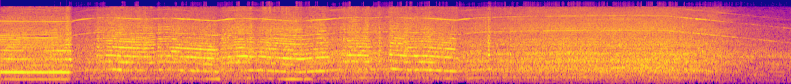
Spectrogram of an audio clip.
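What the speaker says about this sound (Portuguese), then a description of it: "Essa é uma tupiazinha DeWalt." A DeWalt trim router cuts a freijó wood phone case: a loud, steady high-pitched whine with shifting pitch, heard alone and winding down at the end.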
